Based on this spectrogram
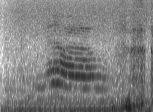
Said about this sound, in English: But Stevie's cat is sat by his computer microphone, so it sounds and looks like he's responding with cat noises. And it takes a little while for Stevie to realise what the hell's going on.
